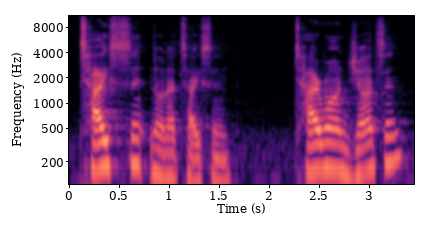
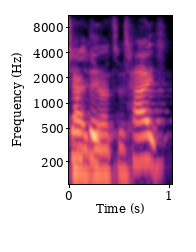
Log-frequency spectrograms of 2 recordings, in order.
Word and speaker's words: Ty Johnson: You have Tyron Johnson. Yeah. Is that how you say it? Ty? Yeah. It's Ty Johnson.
